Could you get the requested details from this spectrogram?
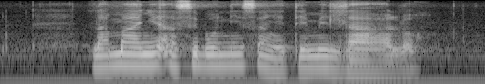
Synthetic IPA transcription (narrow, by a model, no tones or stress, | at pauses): lamaɲɛasiɓonisaŋɛtʼemiɮaːlɔ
